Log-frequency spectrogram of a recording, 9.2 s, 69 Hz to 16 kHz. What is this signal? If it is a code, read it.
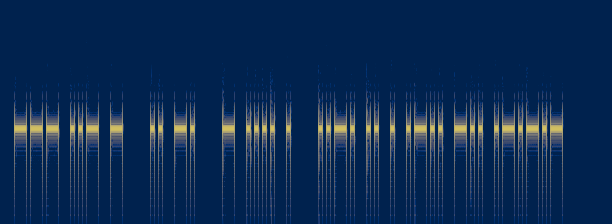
Morse code, heard as a keyed tone, about 20 wpm, 700 Hz. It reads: OUT IN THE FIELD.
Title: Sentences from Top 1000 Words - Review Part 4 - 20wpm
